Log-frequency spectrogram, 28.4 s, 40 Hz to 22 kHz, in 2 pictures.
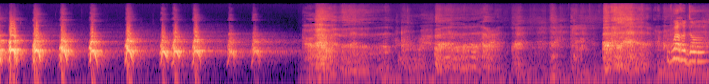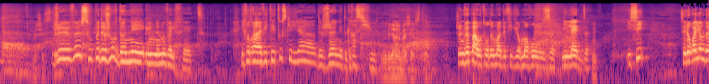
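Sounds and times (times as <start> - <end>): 
dog barking: 0.0 - 5.6
speech: 13.7 - 14.3, 15.2 - 18.2, 19.0 - 27.2, 27.8 - 28.3.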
